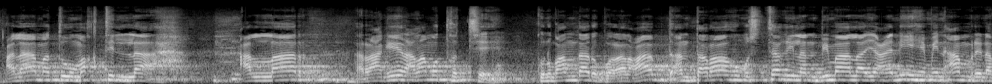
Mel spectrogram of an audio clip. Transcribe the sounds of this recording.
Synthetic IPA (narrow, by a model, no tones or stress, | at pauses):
ʕa̰laːmat̪umɐqt̪ilːaːh | ʔa̰lːaɾː | aɡeɾalamot̪ɦotːɕʰḛ | konoband̪aɾupoɾalʕab̚d̪ant̪ɑɾˤɑːɦumʊst̪aɣilanbimalajaʕniːɦimɪnʔamɾina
